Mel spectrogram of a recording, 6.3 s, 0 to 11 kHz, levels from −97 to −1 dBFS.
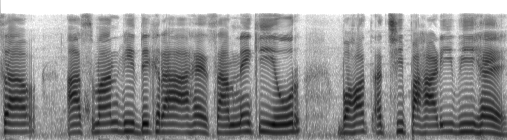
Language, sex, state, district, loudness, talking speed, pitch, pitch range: Hindi, female, Haryana, Jhajjar, -14 LUFS, 130 wpm, 195 Hz, 185-200 Hz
